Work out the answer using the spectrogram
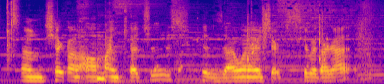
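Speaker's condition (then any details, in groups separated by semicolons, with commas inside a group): Cerebral palsy; affects legs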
